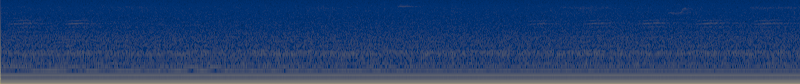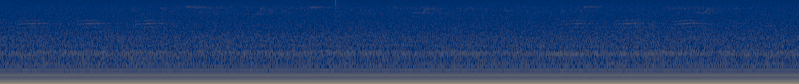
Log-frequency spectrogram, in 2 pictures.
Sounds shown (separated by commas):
Pacific-slope Flycatcher call, insect buzz, Red-breasted Nuthatch song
